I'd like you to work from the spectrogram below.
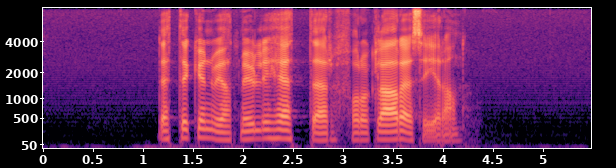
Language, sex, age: Norwegian, male, 25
